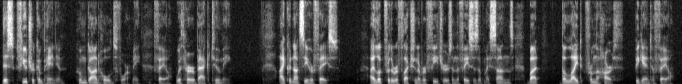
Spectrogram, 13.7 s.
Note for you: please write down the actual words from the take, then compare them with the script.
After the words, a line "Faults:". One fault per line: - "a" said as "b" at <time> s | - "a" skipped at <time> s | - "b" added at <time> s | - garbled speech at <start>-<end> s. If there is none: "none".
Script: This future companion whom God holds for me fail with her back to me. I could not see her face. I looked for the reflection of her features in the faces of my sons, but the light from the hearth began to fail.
This future companion whom God holds for me fail with her back to me. I could not see her face. I looked for the reflection of her features in the faces of my sons, but the light from the hearth began to fail.
Faults:
none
